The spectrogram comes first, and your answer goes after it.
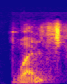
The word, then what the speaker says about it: Walsh: Nos encontramos hoy día con Felipe Reyes, escritor de Escribir es escuchar, que reúne las crónicas y textos de Rodolfo Walch. Walch se pronuncia.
